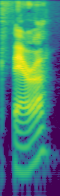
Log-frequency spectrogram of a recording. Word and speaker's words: Farrah: Farrah? Yep, just like the late Farrah Fawcett.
